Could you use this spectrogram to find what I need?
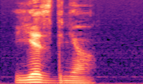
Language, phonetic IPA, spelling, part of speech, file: Polish, [ˈjɛzdʲɲa], jezdnia, noun, Pl-jezdnia.ogg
